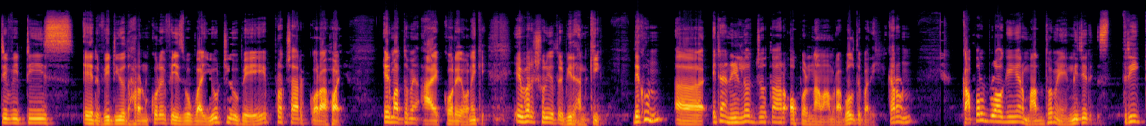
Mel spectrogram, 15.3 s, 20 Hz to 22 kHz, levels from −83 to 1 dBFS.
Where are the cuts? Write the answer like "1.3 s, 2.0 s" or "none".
none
